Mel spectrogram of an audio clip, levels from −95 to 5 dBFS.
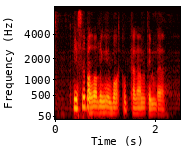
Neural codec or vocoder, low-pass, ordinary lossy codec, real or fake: codec, 16 kHz in and 24 kHz out, 0.6 kbps, FireRedTTS-2 codec; 7.2 kHz; none; fake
